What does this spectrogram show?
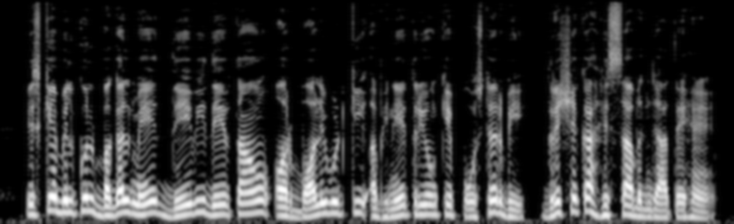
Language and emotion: Hindi, neutral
